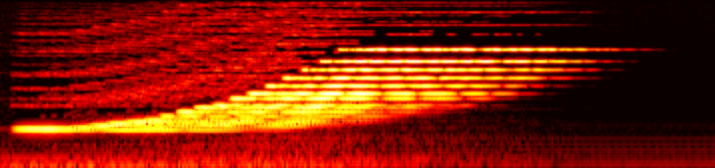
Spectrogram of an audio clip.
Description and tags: a tinkley synth buildup
build, synth, Tinkley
